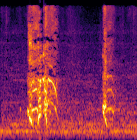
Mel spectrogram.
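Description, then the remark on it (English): A woman in a grocery store gives two bursts of raspy coughing: a longer fit of several rough, voiced hacks, a pause, then a single short cough. Fairly loud over a quiet background. “She's coughing at me.”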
